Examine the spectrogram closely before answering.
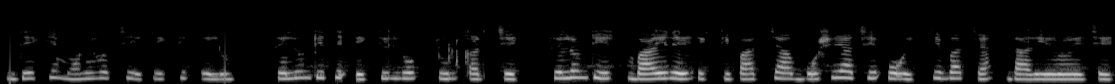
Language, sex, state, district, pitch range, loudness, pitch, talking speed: Bengali, female, West Bengal, Jalpaiguri, 245-285 Hz, -26 LUFS, 260 Hz, 130 wpm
